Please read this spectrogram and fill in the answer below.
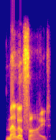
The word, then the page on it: mala fide: British English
